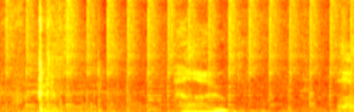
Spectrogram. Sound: whispering

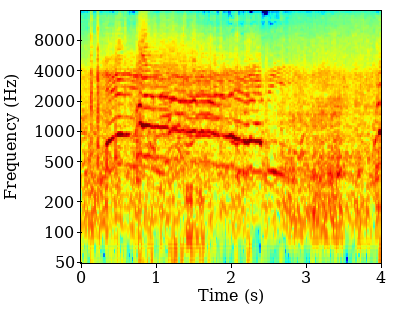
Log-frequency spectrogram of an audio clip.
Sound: kids clapping and cheering

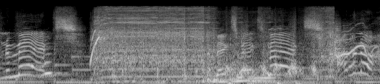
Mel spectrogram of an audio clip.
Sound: mixer motor whirring

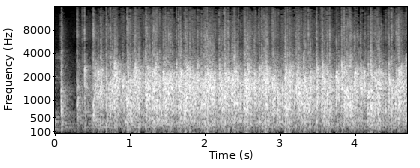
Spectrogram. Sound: audience applauding

